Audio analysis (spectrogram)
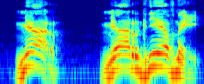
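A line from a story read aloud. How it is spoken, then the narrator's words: Shouted. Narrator (Russian): прокричал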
